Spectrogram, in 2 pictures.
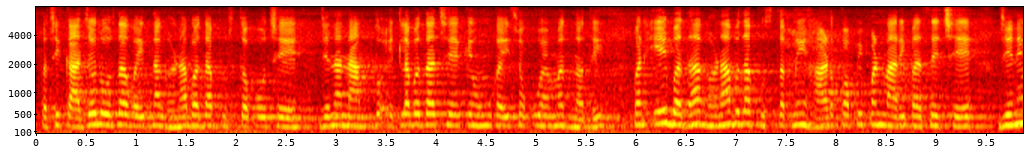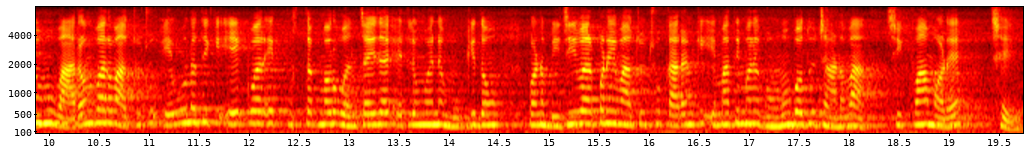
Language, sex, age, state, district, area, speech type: Gujarati, female, 45-60, Gujarat, Surat, urban, spontaneous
